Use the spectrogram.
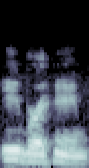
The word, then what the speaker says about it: Ibrahim: And then you've got another guy in uh Cabba, Ibrahim Cabba or Ibraim. I noticed he pronounces it Ibraim Cabba transfer from St.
